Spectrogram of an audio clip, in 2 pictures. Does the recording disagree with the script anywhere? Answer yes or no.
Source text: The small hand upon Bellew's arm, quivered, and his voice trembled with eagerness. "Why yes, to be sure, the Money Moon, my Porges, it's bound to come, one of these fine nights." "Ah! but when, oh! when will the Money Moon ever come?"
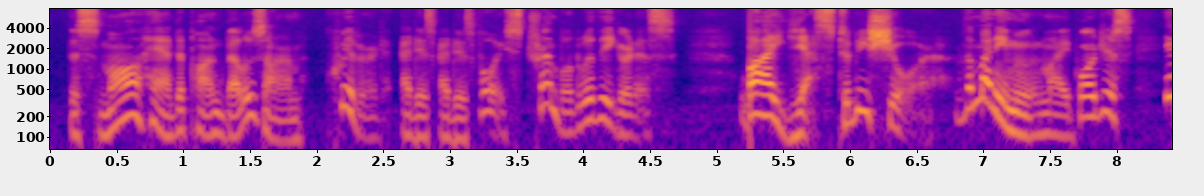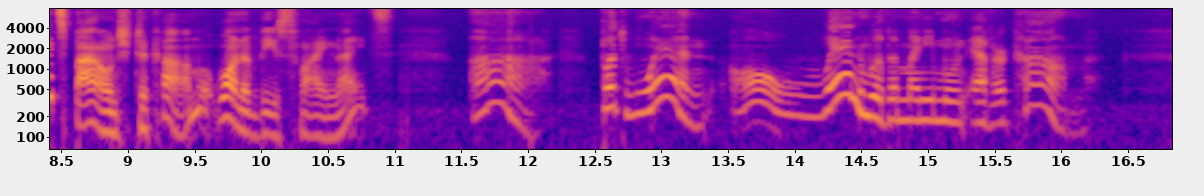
yes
